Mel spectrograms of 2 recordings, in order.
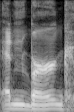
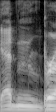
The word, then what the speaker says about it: Edinburgh: I I appreciate that he didn't call it edinberg which is what some people do cuz it's spelled b r g but edin burrow is a town in Pennsylvania it's b o r o uh Scotland's is more like edin BR or edin BR you know it's not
